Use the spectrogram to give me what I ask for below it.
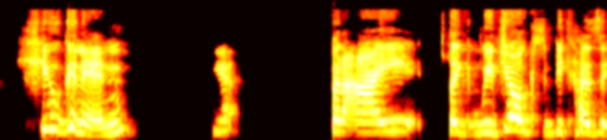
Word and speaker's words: Huguenin: We were just kind of giggling, you guys, because Nicole's last name is kind of hard to pronounce, honestly, and so it's Huguenin.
